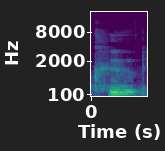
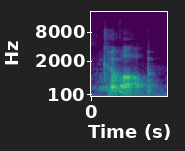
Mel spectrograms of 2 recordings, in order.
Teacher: those two O's next to one another don't make a singular oo sound.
